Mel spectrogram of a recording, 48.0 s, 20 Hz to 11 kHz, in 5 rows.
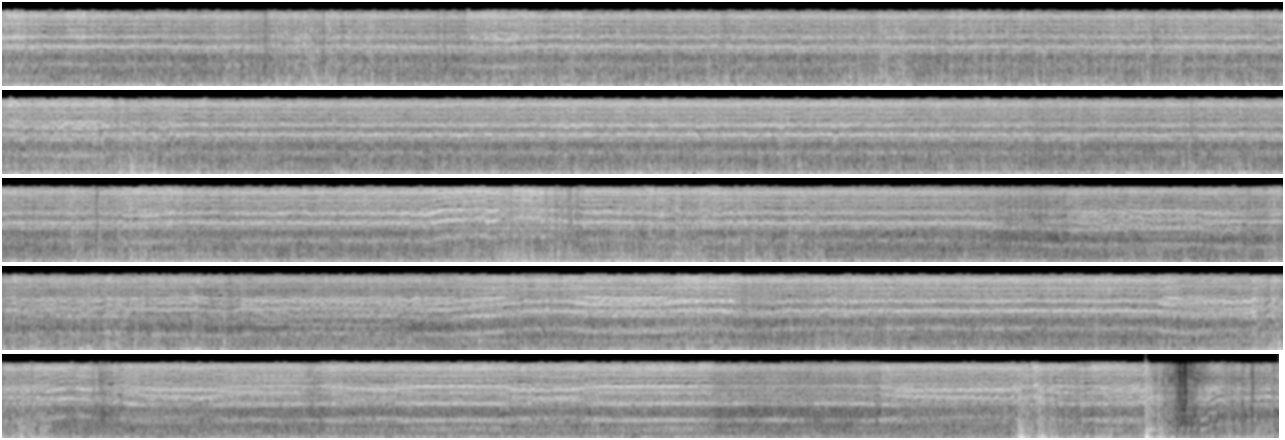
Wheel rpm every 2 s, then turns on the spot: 230, 230, 230, 230, 230, 230, 230, 230, 230, 230, 230, 250, 230, 190, 160, 160, 210, 230, 220, 200, 200, 200, 200, 140.
none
